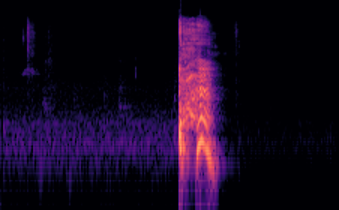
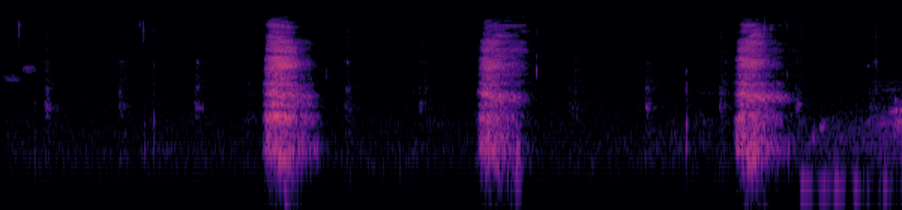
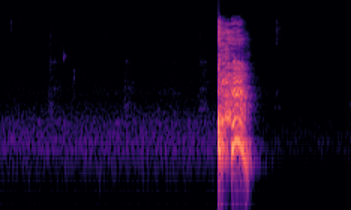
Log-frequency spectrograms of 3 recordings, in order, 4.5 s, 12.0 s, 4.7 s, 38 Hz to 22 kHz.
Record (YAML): cough_length: 4.5 s
cough_amplitude: 32768
cough_signal_mean_std_ratio: 0.23
exhalation_length: 12.0 s
exhalation_amplitude: 4183
exhalation_signal_mean_std_ratio: 0.3
three_cough_length: 4.7 s
three_cough_amplitude: 32768
three_cough_signal_mean_std_ratio: 0.21
survey_phase: alpha (2021-03-01 to 2021-08-12)
age: 45-64
gender: Male
wearing_mask: 'No'
symptom_none: true
smoker_status: Never smoked
respiratory_condition_asthma: false
respiratory_condition_other: false
recruitment_source: REACT
submission_delay: 2 days
covid_test_result: Negative
covid_test_method: RT-qPCR
covid_ct_value: 41.0
covid_ct_gene: N gene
